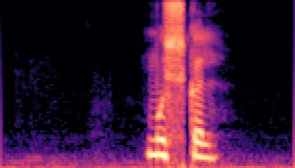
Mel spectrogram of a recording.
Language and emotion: Punjabi, sad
